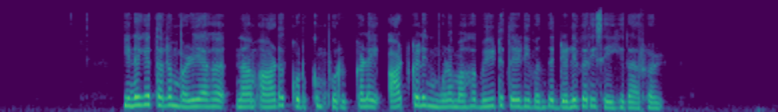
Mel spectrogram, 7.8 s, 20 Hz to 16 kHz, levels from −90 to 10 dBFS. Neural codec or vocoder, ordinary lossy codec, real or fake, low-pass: none; Opus, 24 kbps; real; 9.9 kHz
